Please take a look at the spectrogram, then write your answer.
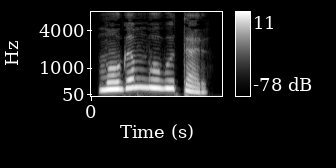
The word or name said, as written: ಮೊಗಂಬುಗುತರ್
